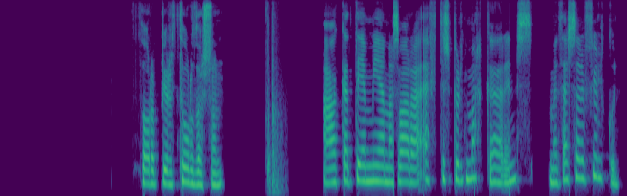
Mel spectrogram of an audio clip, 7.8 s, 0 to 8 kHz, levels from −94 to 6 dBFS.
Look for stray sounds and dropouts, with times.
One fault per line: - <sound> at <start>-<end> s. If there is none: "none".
- squeak at 3.3-3.6 s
